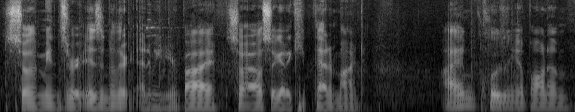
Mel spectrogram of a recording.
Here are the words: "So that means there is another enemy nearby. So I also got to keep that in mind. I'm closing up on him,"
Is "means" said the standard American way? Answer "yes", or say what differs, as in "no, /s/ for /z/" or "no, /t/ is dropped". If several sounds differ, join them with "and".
yes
